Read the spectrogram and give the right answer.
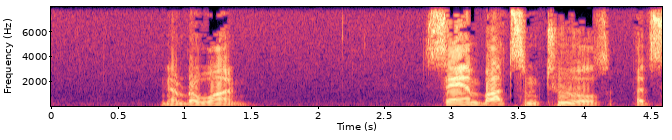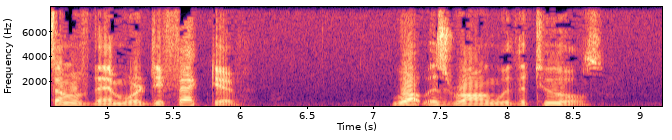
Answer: Defective tools are not made correctly.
